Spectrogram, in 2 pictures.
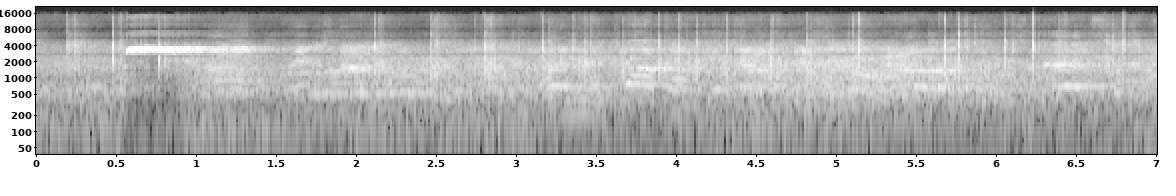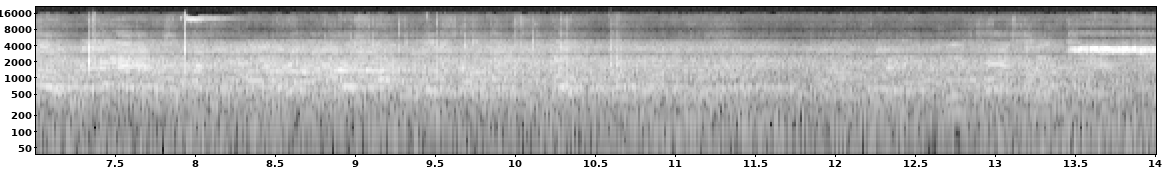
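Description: Wrestling referee's whistle blown in two short steady blasts, one about half a second in and one near the end, stopping and restarting the bout. Spectators and coaches talk over the gym's echo between them.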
